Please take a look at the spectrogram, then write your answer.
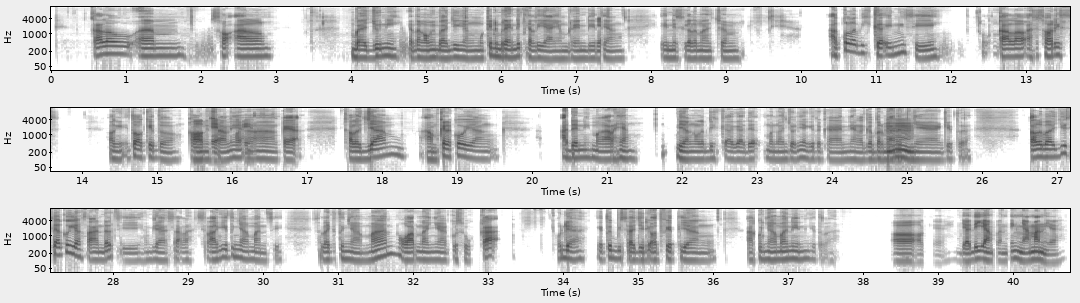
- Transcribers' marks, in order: tsk; in English: "branded"; in English: "branded"; distorted speech; tapping; in English: "outfit"; other background noise
- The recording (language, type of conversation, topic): Indonesian, podcast, Bagaimana kamu mendeskripsikan gaya berpakaianmu sehari-hari?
